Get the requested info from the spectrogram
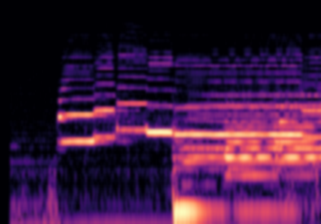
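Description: Instrumental music: a single melody line of a few held notes starts just under a second in, and a low bass and sustained chord join it about two seconds in.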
